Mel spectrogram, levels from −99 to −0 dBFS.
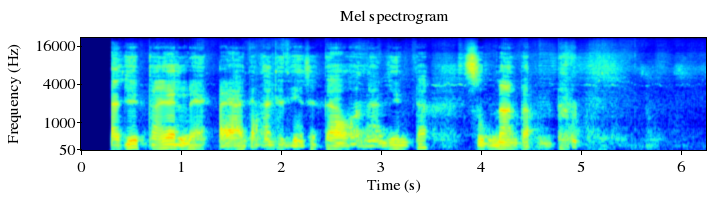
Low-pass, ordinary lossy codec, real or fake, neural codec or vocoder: none; none; fake; codec, 44.1 kHz, 1.7 kbps, Pupu-Codec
